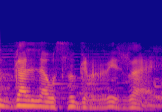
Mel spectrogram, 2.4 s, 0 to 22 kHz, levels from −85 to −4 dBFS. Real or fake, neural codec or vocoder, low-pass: real; none; 5.4 kHz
